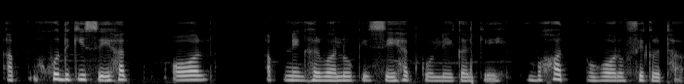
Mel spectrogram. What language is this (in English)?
Urdu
